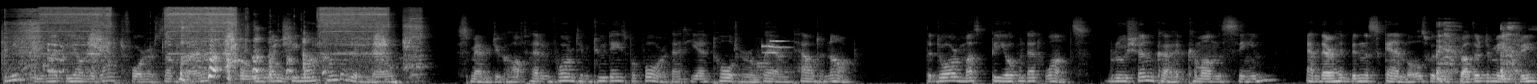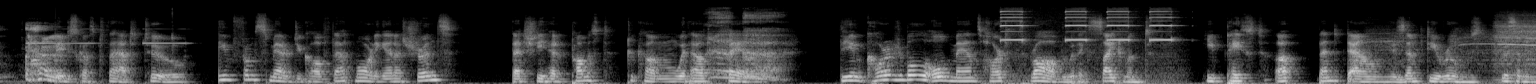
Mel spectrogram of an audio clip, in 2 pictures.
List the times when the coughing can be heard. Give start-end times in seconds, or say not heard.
1.8-3.3, 14.3-16.1, 22.4-23.3.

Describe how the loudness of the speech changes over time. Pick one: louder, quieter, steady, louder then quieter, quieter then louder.
louder.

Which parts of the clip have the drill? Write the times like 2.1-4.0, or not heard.
0.0-4.2, 29.0-30.6.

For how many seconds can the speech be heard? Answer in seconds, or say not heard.
30 s.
